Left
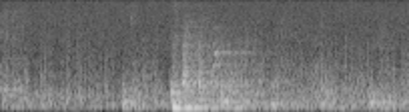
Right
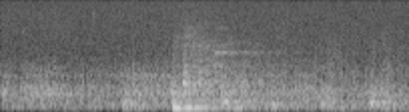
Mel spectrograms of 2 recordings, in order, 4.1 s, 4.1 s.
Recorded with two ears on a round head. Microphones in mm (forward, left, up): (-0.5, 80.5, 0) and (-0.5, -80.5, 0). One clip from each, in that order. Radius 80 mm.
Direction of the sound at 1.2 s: 65° left (ahead or behind).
